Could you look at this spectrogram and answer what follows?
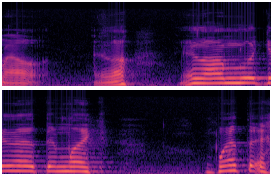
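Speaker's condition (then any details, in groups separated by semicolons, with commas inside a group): Cerebral palsy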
